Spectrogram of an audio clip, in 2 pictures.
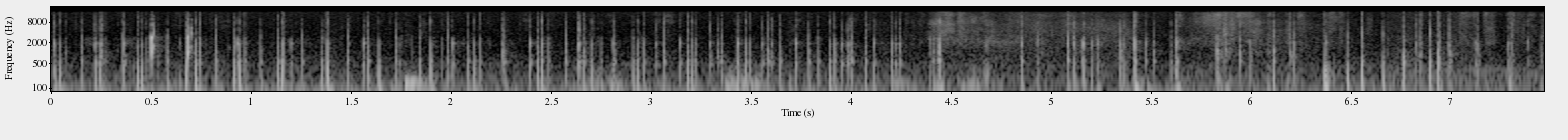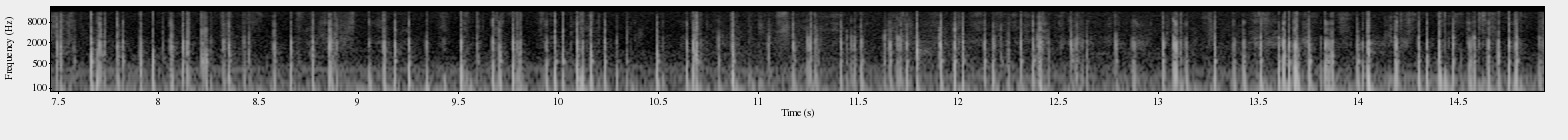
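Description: A small, solid orange decorative pumpkin with a dry stem is held close to the microphone and tapped and scratched with fingertips and nails. It gives a dense, continuous stream of quick, dull, low thumps with short scratchy crackles, each tap dying away almost instantly.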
